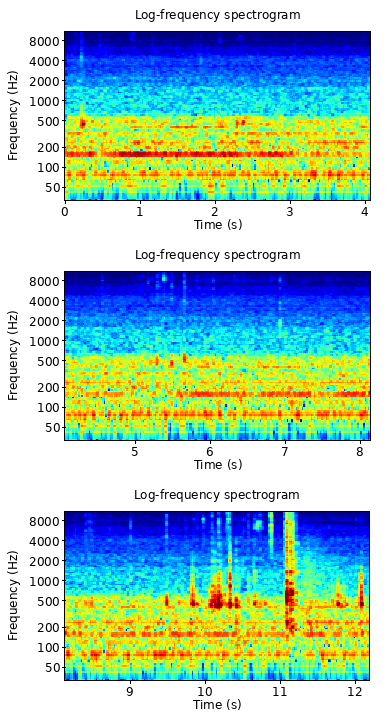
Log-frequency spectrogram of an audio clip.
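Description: Steady background hum, then a few small metallic clicks and one sharp snap from a hand wire stripper/crimper working thin wires and terminals near the end.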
